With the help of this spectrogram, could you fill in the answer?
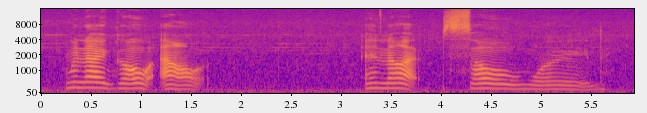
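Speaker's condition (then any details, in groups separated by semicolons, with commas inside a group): Cerebral palsy; affects speech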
